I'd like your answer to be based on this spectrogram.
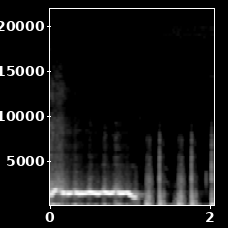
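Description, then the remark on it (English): A pet bird gives a steady, slightly wavering high whistle for about a second, followed by five sharp, uneven knocks or taps. “If you can stay, the birds can stay too.”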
